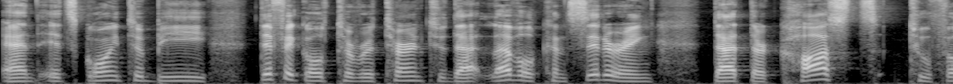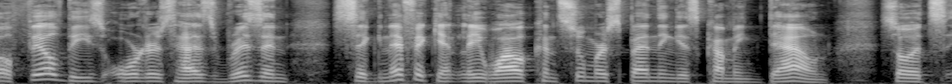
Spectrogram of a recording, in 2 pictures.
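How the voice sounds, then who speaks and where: A man presenting explanatory financial commentary as an analyst, speaking in measured, emphatic, deliberate phrases. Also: fairly high pitch, sharp tone, clean tone, no room sound, studio quality. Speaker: financial analyst and video host. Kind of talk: explanatory commentary on an earnings call.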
